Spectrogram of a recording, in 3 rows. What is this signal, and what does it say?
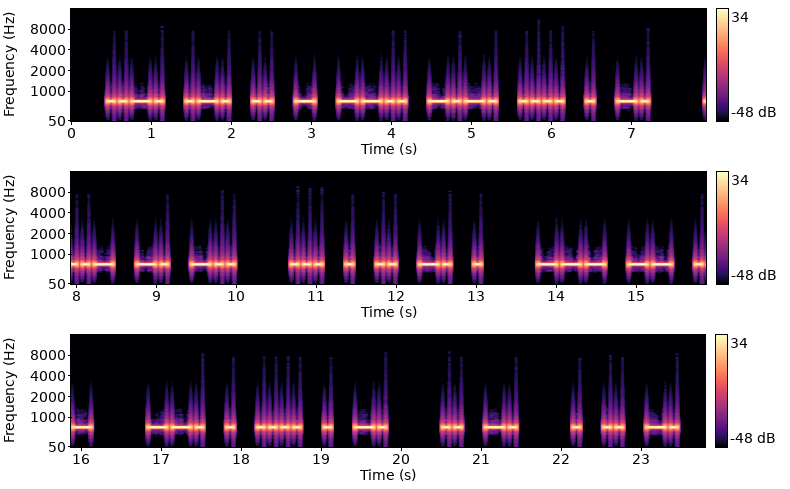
Morse code, heard as a keyed tone, about 16 wpm, 680 Hz. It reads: FRITZCHEN UND SEINE OMA GEHEN IN EIN
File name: Morsekurs / Witze / Witz 28. September 2021, 70 F80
